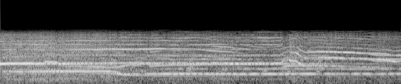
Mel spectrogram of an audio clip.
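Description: A group of Dawan (Atoni Pah Meto) voices chanting together during communal field clearing, holding long notes at several pitches at once. One voice steps down in pitch about a second in, and a sliding call rises and falls near the end.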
